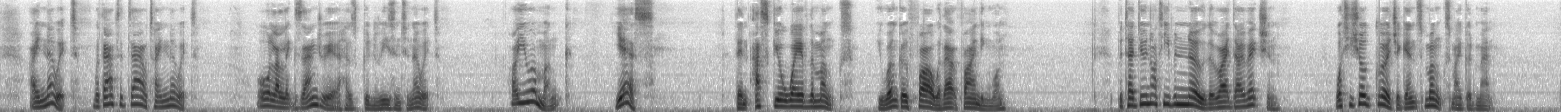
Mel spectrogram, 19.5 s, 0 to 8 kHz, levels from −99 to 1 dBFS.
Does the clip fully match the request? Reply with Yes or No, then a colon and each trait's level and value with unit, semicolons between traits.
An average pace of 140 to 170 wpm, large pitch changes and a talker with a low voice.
No: average, 165 wpm; wide, 9.0 semitones; medium, 150 Hz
